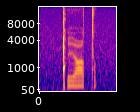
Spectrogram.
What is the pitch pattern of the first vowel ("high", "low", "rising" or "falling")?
low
